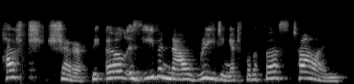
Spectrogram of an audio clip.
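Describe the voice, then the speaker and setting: A woman's voice: high voice, lively intonation, moderate pace. A woman acting a haughty, sly princess in a radio play, arch and imperious in her teasing.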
